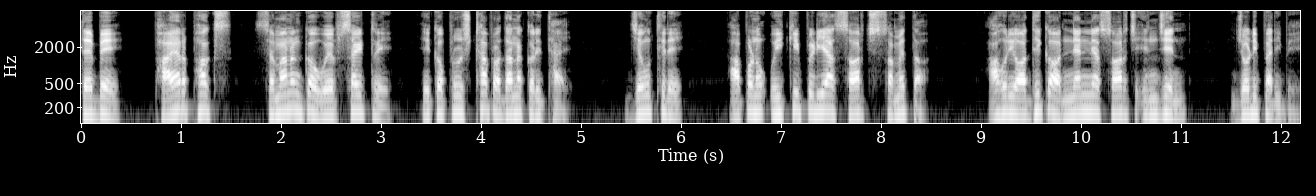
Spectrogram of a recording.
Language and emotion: Odia, neutral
